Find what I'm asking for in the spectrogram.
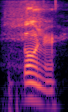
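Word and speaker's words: Görner: Gorner, yeah. It's a German Gorner name. – Yeah, very German. – G-O with an umlaut R-N-E-R.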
